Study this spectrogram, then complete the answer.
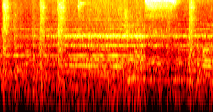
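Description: A train rumbles and clatters along a station platform in Nara Prefecture, Japan, wheels squealing faintly, with a steady rolling hum throughout.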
